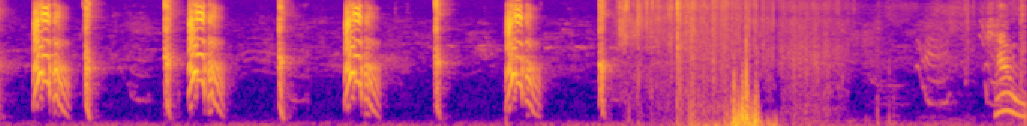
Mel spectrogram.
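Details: Female grey francolin calling: about eight loud, harsh, broadband notes, each with a sharp downward sweep, given roughly once a second. A burst of low rustling noise follows, then a faint wavering call at the end.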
